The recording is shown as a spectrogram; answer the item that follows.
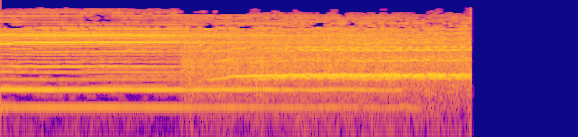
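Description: Group of singers holding one long final note of a sung Amazigh group chant, with a higher held voice joining about halfway through. The sound then cuts off abruptly into silence.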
